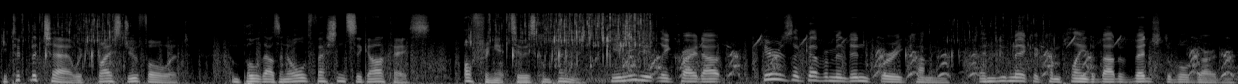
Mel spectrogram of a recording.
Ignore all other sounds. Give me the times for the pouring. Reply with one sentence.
You can hear the pouring from 0.0 to 1.4 s, from 4.7 to 6.6 s and from 8.6 to 10.8 s.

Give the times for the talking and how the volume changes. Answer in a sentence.
The talking can be heard from 0.0 to 12.3 s, at a steady volume.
